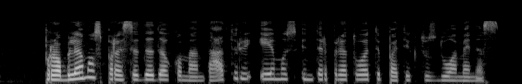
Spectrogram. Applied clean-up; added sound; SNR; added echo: none; none; none; none.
